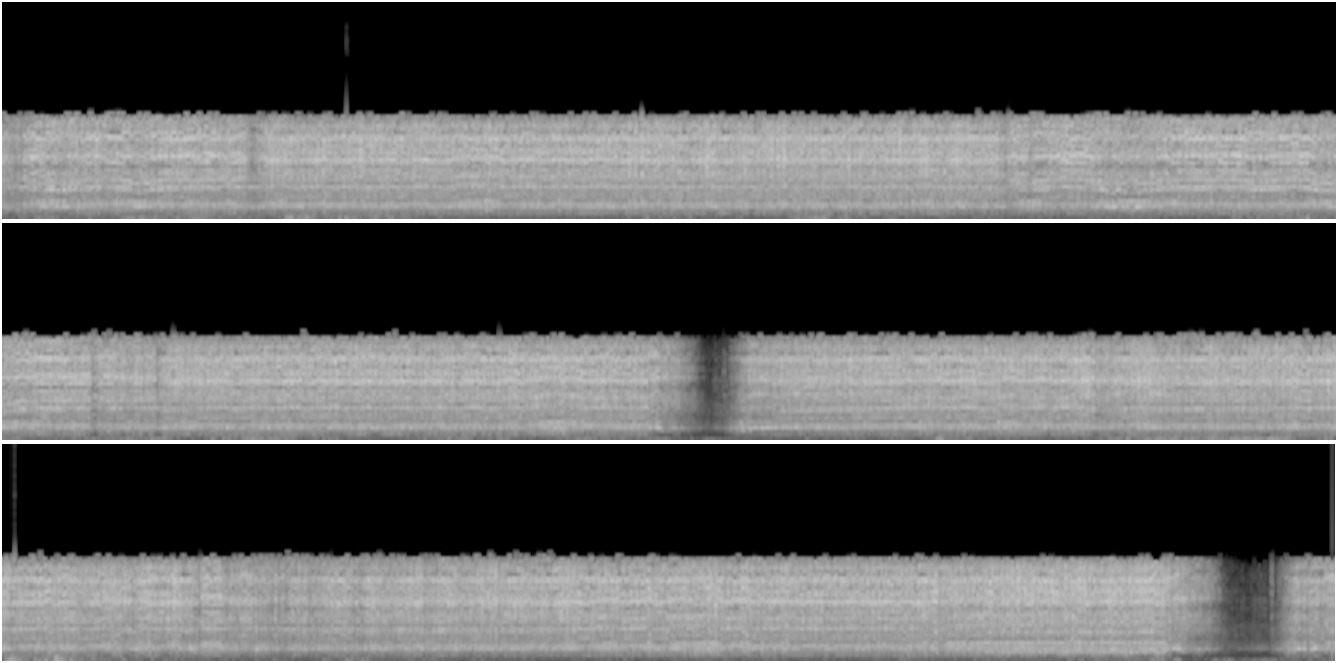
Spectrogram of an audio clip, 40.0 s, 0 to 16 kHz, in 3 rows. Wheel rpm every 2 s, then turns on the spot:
160, 160, 160, 160, 160, 160, 160, 160, 160, 140, 100, 160, 160, 160, 160, 160, 160, 160, 150, 40.
none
